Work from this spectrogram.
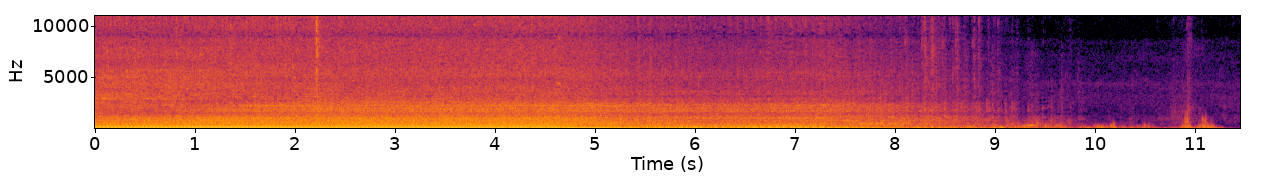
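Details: Husqvarna LGTH 24V54 lawn tractor after muffler broke off and was welded back on, skid plate straightened: even V-twin putter with no leaks or rattles, then a clean wind-down at shutoff; repaired exhaust sounds sound.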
